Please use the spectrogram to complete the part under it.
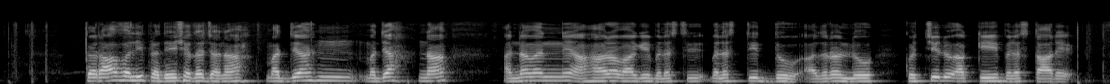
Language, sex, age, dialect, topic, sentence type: Kannada, male, 46-50, Coastal/Dakshin, agriculture, statement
